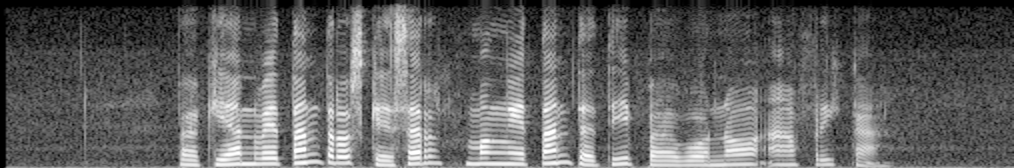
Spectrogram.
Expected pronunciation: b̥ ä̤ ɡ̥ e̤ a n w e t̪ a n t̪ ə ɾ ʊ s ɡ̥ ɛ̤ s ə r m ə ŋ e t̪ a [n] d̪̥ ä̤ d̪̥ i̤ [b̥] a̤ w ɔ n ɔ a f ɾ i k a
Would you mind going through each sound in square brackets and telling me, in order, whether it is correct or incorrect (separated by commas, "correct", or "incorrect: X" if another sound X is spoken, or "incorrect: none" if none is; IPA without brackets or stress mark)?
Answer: correct, correct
